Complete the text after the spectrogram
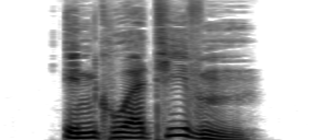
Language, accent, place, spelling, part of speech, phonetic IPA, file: German, Germany, Berlin, inchoativem, adjective, [ˈɪnkoatiːvm̩], De-inchoativem.ogg
- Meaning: strong dative masculine/neuter singular of inchoativ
